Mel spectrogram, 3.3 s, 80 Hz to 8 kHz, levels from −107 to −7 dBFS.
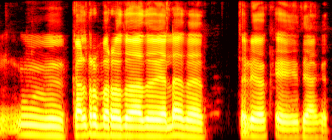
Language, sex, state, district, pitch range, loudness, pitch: Kannada, male, Karnataka, Bellary, 130-150 Hz, -15 LUFS, 140 Hz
